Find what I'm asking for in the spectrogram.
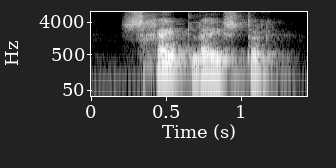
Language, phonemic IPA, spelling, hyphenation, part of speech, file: Dutch, /ˈsxɛi̯tˌlɛi̯stər/, schijtlijster, schijt‧lijs‧ter, noun, Nl-schijtlijster.ogg
- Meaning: coward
